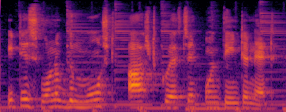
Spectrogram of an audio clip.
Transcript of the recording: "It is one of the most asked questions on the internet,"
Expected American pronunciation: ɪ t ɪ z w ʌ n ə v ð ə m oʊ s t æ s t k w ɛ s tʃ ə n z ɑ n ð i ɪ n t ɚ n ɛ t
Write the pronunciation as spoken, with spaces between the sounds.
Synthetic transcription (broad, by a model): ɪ t ɪ z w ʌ n ə v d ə m oʊ s t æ s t k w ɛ s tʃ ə n ɑ n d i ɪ n t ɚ n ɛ t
